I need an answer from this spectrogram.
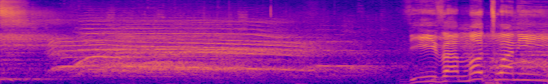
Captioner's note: audience cheering and applauding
